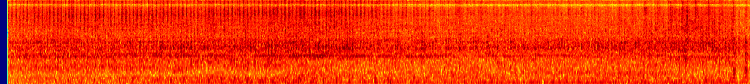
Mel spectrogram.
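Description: A van-chassis bus's engine idling steadily, running after sitting unstarted for about six months.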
